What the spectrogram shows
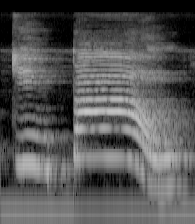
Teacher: a sílaba mais forte foi a sílaba tal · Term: oxítona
